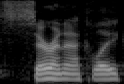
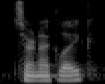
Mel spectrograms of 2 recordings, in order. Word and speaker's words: Saranac Lake: You were using it to go to, what is it, Saranac Lake? Is that how I say it? I've never been there. Is that the right pronunciation? Saranac Lake?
